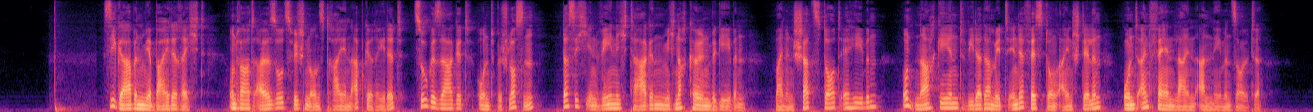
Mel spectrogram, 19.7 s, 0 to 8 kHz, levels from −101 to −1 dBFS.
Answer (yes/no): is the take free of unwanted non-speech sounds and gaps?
no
